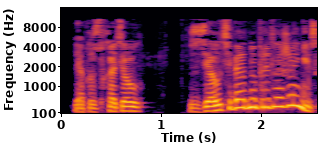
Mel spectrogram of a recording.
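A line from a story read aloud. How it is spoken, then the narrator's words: Innocent voice. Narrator (Russian): сказал Харт самым невинным голосом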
